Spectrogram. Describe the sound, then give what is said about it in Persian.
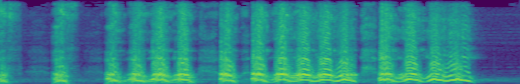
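A dog barks in many loud, quick bursts, some clustered into rapid runs, with a yelping, wavering tone before it falls quiet. “سگ. سگ.”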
